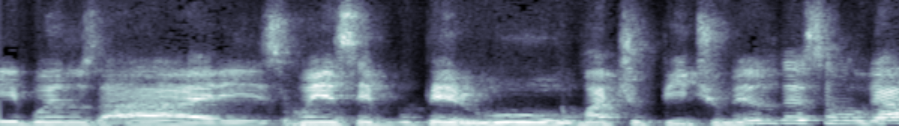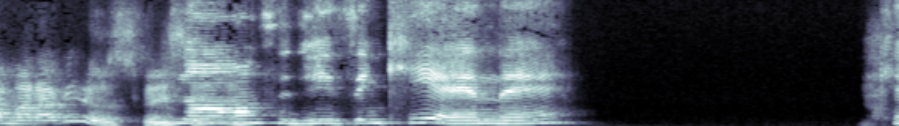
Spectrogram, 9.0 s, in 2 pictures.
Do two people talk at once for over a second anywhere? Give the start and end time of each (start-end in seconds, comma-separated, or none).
none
